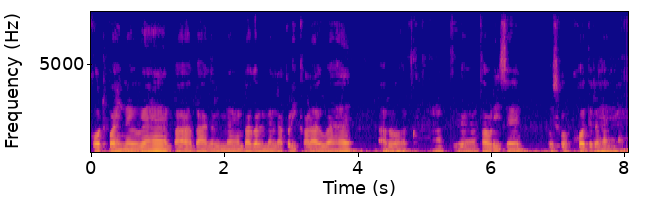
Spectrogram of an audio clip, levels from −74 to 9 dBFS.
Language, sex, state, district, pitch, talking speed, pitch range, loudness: Hindi, male, Bihar, Kaimur, 115 Hz, 155 wpm, 105-125 Hz, -18 LUFS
